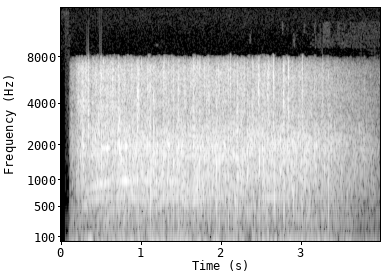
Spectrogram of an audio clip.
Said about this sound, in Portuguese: É isso daí, mas finalmente entramos depois de quatro anos na, no ranking geral dos podcasts no Brasil. O pessoal que quiser aplaudir, pode aplaudir.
